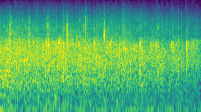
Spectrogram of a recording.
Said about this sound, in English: Put your hands together and let's thank Jesus. Would you?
